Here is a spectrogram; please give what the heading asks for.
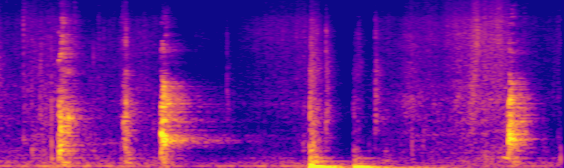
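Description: A basenji gives a few short, sharp barks at a stranger, with a person talking nearby.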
